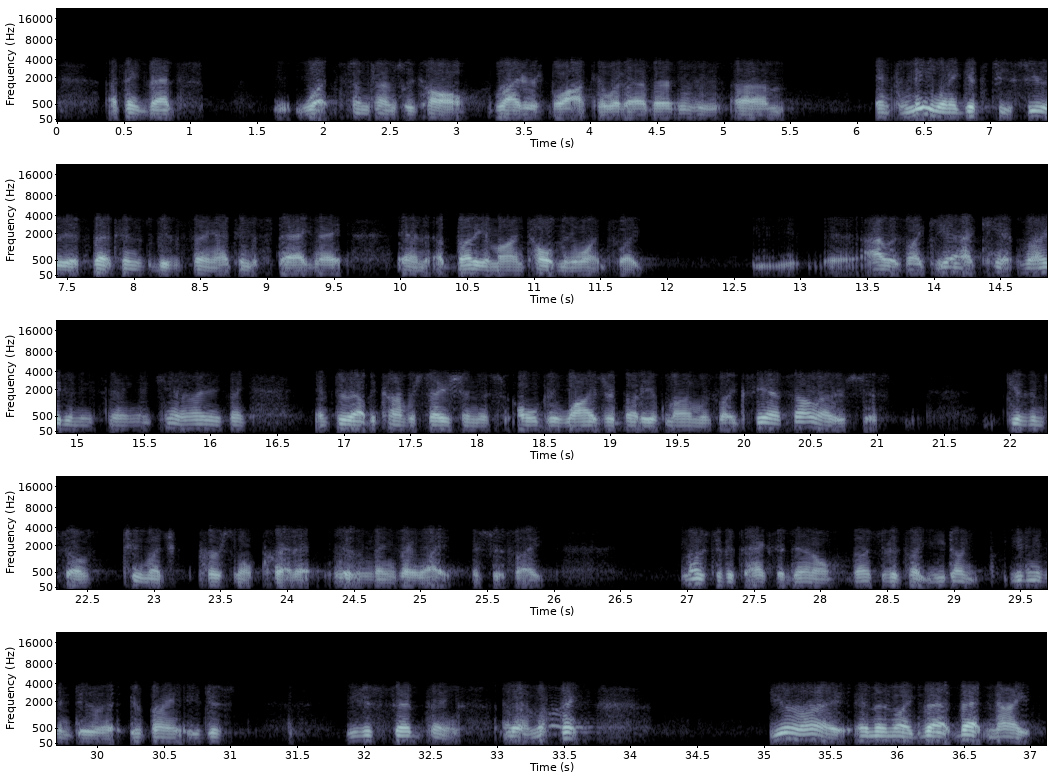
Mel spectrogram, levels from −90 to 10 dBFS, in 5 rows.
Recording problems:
phone-call audio; poor line; nothing above 3.5 kHz
muffled; very slightly; fading above 1.5 kHz

